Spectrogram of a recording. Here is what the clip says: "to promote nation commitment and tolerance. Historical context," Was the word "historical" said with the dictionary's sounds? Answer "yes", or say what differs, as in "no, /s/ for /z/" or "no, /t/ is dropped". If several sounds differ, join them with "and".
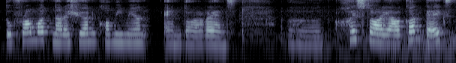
no, /k/ is dropped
